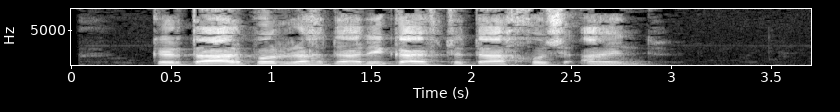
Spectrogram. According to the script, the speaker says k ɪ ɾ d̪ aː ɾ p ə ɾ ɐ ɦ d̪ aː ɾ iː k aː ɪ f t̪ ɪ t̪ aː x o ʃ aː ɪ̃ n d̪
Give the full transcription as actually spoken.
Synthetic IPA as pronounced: k ɪ ɾ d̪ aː ɾ p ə ɾː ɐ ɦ d̪ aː ɾ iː k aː ɪ f t̪ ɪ t̪ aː x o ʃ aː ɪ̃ n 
